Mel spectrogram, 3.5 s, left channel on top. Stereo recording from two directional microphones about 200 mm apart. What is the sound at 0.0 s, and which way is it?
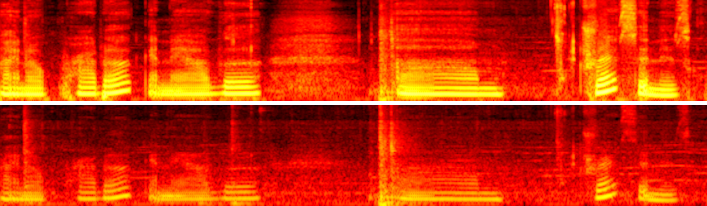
Speech, 45° left (ahead or behind).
